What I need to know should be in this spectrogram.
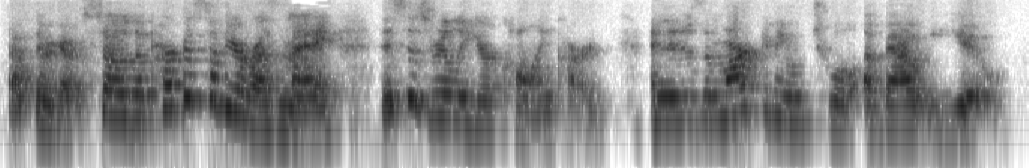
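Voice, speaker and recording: Slightly hoarse woman giving a career webinar, lots of ums, roomy muffled audio. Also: a little high, big pitch swings, moderate pace. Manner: friendly, with many ums. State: a little hoarse. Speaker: career counselor presenting a webinar. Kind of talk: presentation lecture.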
